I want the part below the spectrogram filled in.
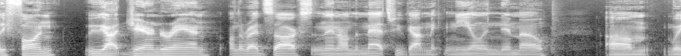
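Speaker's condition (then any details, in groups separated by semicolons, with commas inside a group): No condition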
